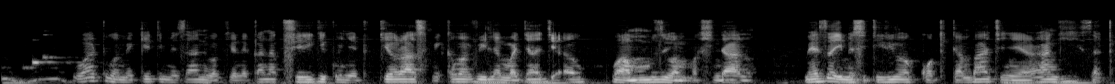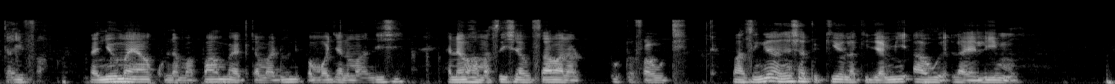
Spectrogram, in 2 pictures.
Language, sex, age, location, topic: Swahili, male, 18-24, Nairobi, education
